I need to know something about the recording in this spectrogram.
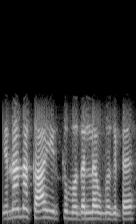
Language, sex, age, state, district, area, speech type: Tamil, female, 30-45, Tamil Nadu, Tirupattur, rural, conversation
